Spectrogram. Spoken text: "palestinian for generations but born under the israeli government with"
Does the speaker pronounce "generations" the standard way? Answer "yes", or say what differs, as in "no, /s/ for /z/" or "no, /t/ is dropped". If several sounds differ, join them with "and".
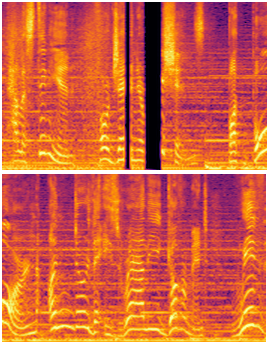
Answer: yes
